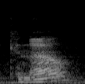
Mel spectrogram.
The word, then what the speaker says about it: canal: noted that in a very few words like canal cabal and halal in which the al ending is stressed it has the short a1 sound and not the short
